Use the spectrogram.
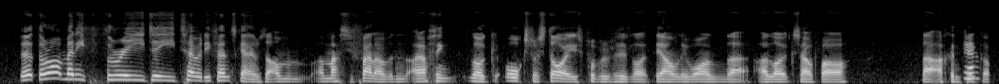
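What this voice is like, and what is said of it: Strained, fading hoarse voice. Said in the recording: “my voice is very very rapidly going ... I lost my voice”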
